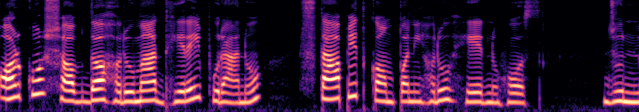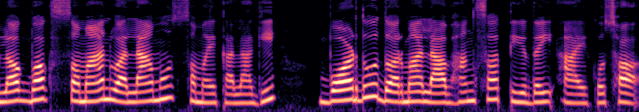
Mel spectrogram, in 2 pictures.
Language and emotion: Nepali, neutral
